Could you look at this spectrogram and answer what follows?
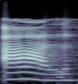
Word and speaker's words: Aal: So here it's der Aal, okay, so it's not al, it's der Aal, long A, Aal.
